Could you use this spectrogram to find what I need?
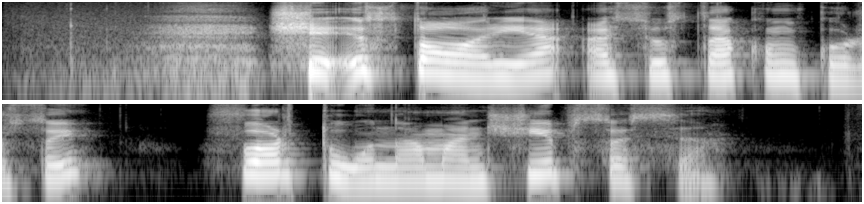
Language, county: Lithuanian, Kaunas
